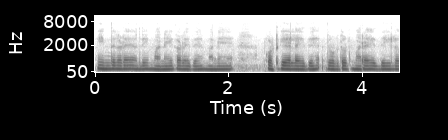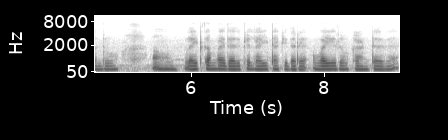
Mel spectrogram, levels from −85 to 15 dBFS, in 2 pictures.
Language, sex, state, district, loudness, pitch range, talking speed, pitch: Kannada, female, Karnataka, Chamarajanagar, -29 LUFS, 145-155 Hz, 125 wpm, 145 Hz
